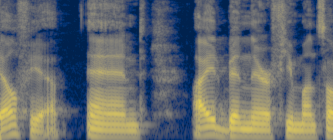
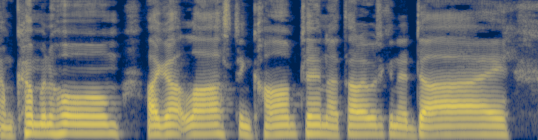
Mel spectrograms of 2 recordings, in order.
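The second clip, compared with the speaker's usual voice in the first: mock tearful voice, higher; 5 semitones higher than usual. Retelling an overheard phone call to a mother: imitating someone crying. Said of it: "he's crying into the phone to his mother".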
